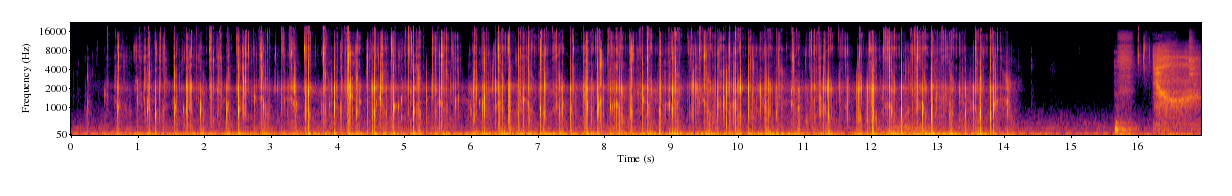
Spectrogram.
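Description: Crunchy food being bitten and chewed in a dense, steady run of many crisp crunches for about fourteen seconds, then a quiet pause and one brief softer sound near the end, with no talking.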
